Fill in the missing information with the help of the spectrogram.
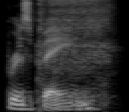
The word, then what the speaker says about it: Brisbane: Did you say Brisbane? – Is that what it's Brisbane. – Is it Brisbane? Melbourne. Brisbane. Brisbane. Sorry.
